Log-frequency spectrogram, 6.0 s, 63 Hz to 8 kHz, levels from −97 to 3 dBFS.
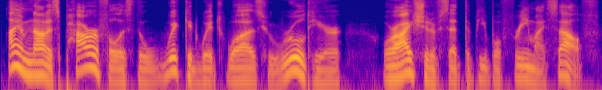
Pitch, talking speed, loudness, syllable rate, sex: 115 Hz, 220 wpm, -22 LUFS, 5.1 syllables/s, male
